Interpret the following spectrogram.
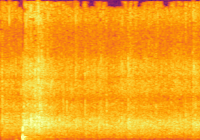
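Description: Audience applauding: a steady, even patter of many hands clapping, with one sharp click just after the start.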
